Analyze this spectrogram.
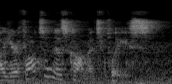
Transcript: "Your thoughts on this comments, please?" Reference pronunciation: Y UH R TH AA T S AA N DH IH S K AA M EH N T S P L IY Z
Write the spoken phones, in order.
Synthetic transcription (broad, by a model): Y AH R TH AA T S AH N DH IH S K AA M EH N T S P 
